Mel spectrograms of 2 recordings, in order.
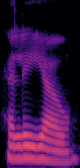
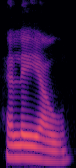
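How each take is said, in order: First: The final e glides smoothly into the o. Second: The same.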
